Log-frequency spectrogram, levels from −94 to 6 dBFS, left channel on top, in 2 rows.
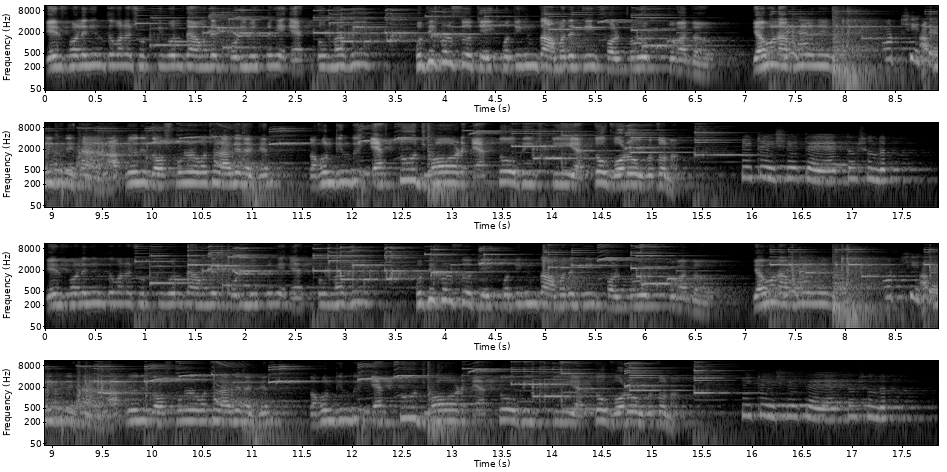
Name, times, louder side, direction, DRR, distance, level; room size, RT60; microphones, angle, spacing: voice 1, 0.0-3.3 3.7-6.7 7.1-7.9 8.7-11.2 11.6-15.3, left 5 dB, 70° left, 10 dB, 1.0 m, -37 dB
sound 1, 0.9-2.1 2.7-4.5 5.0-6.4 7.2-8.3 8.8-10.9 11.2-11.4 12.0-12.6 13.1-14.4 14.7-15.1 15.4-15.8, right 2 dB, 70° right, 6.0 m, -38 dB
sound 2, 7.8-8.6 10.8-11.4 12.7-13.2, left 1 dB, 20° left, 2.1 m, -48 dB
voice 2, 8.4-9.6 12.0-12.2 15.9-17.3, left 3 dB, 55° left, 7 dB, 1.4 m, -41 dB
26.0 x 19.5 x 9.4 m, 1.2 s
head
